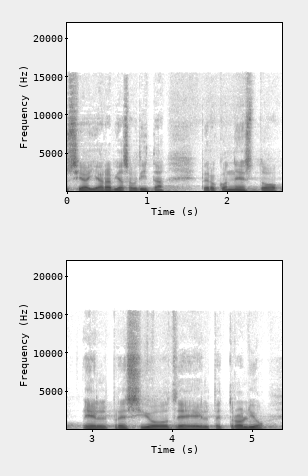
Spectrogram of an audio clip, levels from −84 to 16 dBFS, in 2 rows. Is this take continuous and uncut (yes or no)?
yes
